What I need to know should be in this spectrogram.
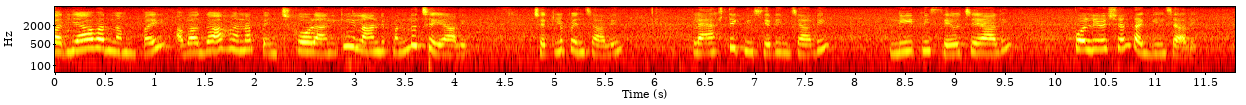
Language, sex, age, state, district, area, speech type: Telugu, female, 18-30, Andhra Pradesh, Nandyal, urban, spontaneous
